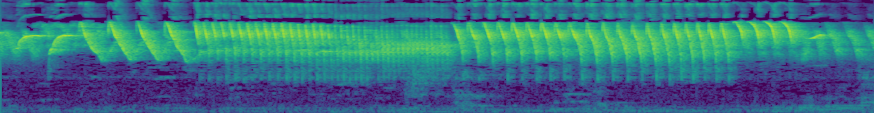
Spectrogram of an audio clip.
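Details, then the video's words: Canary in full, loud song in the strong 'bantingan keras' style, delivering fast repeated high trills, a buzzy rolling stretch in the middle, then more rapid descending sweeps, unbroken throughout. "kenari gacor bantingan keras"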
